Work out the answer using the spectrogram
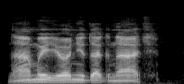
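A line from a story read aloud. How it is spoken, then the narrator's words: Gloomy. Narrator (Russian): мрачно проговорил Коридон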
